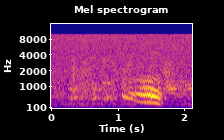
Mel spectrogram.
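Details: Talking house cat indoors: after faint low murmurs, a single arched meow rises and dips over half a second, tonal and harmonic, in a quiet room with the owner's voice nearby.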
